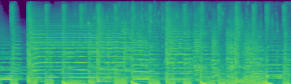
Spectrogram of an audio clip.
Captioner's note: liquid pouring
